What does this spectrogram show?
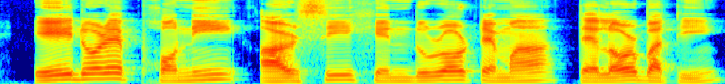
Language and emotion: Assamese, neutral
